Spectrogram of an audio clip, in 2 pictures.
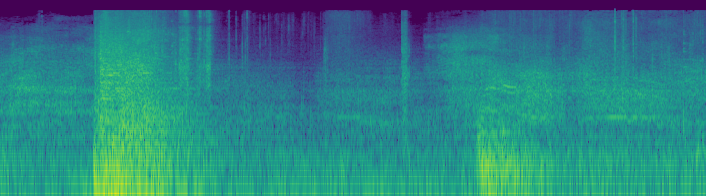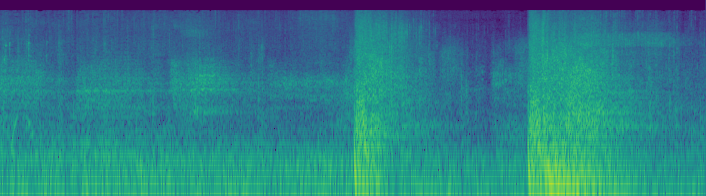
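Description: A gun fires loud, echoing shots.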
